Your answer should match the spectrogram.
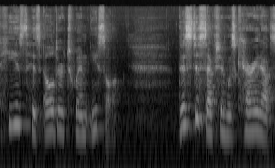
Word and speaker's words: Esau: Specifically the story of Jacob and Esau. Am I saying that correctly? – Yeah, Esau.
